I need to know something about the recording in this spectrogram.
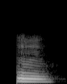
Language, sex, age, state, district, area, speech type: Manipuri, male, 30-45, Manipur, Thoubal, rural, conversation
